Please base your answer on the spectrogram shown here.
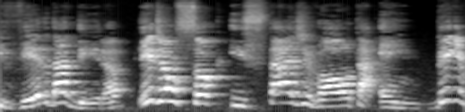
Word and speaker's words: Lee Jong-suk: Sim, Lee Jong-suk é a pronúncia certa, mas a gente aqui na Dramalândia brasileira gosta mesmo é de chamá-lo de Suquinho, pra mostrar aquela intimidade.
